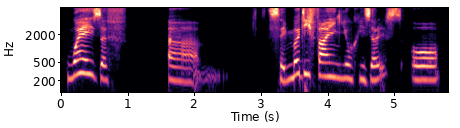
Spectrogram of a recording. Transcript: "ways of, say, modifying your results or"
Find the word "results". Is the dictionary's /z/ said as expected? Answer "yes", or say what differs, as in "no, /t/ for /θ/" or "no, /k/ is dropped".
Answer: yes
